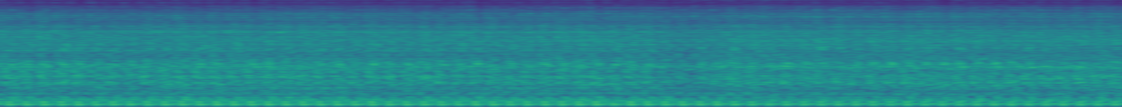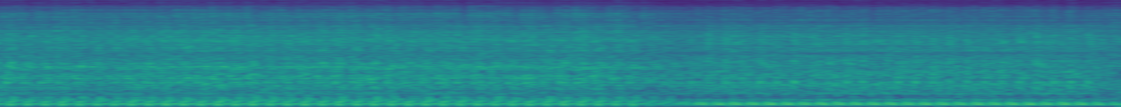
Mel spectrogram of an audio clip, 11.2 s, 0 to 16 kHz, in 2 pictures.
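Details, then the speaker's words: Single-cylinder S1115 diesel (Dompeng) that leaked oil from the exhaust, after repair and carbon cleaning, about 5 minutes into a test run: steady even chug around four beats a second, no knock or misfire, no smoke yet; normal idle. "Oke sobat diesel sudah hampir 5 menitan kita tes mesin diesel ini ya ternyata juga belum ada asapnya nih"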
